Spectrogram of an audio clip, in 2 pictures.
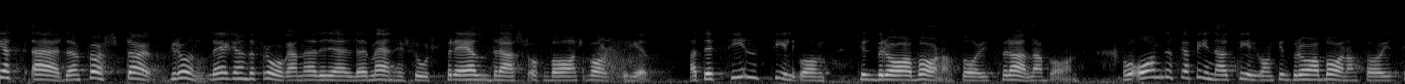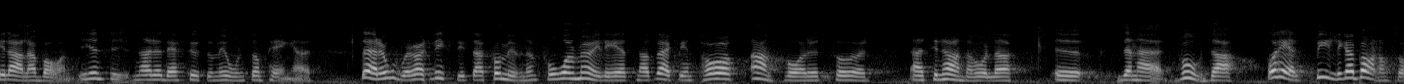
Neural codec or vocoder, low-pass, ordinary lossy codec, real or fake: codec, 16 kHz, 2 kbps, X-Codec, HuBERT features, trained on LibriSpeech; 7.2 kHz; none; fake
